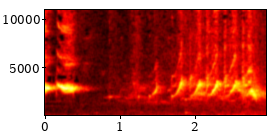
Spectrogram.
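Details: Chinese hwamei, a female singing while a male sings in the background: a brief whistled note, a quieter pause, then a fast burst of rising, slurred warbles.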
